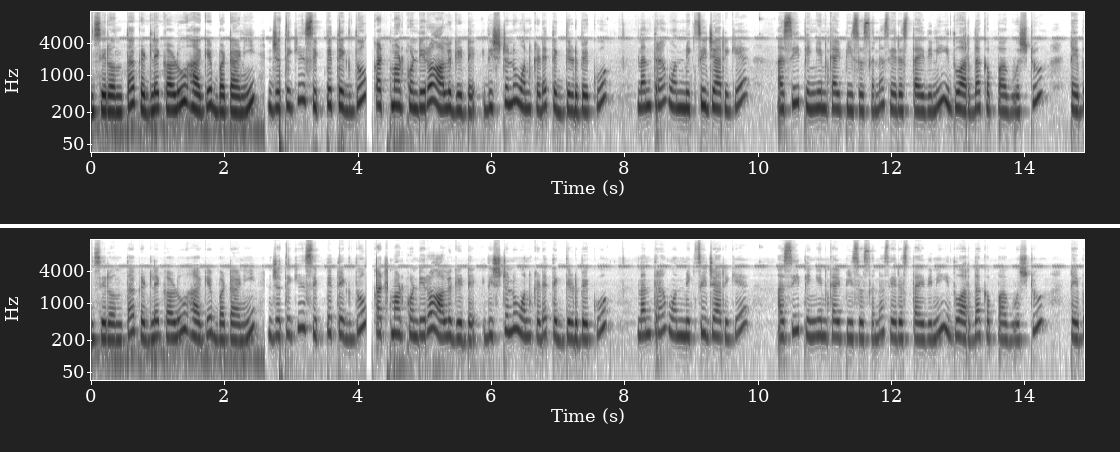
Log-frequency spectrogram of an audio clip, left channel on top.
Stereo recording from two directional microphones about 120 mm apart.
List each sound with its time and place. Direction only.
0.0 s a woman's voice: 45° left (ahead or behind)
3.5 s a woman's voice: 50° left (ahead or behind)
4.1 s a woman's voice: 35° left (ahead or behind)
8.9 s speech: 40° left (ahead or behind)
